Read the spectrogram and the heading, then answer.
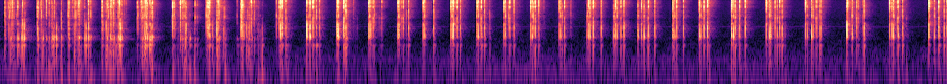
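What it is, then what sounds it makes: Plated plastic hair brush. Long nails scratch fast across the ridged feather texture of a winged, gold chrome-plated plastic hair brush held upright. The result is a steady run of short, dry, bright scratching bursts with quick crackly edges and almost no ring between strokes.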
